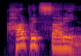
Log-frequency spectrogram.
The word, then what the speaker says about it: Harpreet Sareen: Harpreet Sareen, do I pronounce correctly?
